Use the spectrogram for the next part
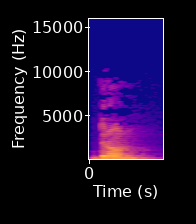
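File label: "drón", Spanish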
